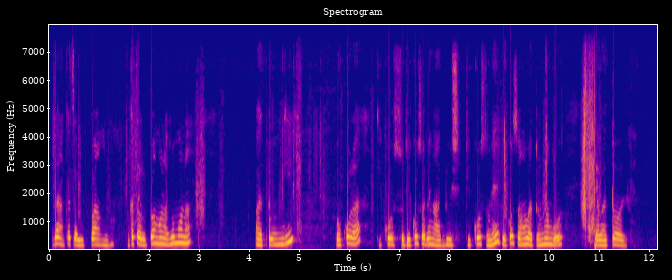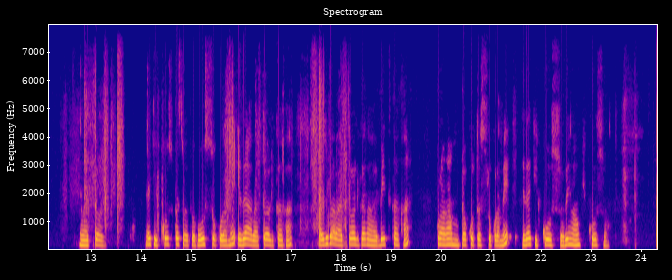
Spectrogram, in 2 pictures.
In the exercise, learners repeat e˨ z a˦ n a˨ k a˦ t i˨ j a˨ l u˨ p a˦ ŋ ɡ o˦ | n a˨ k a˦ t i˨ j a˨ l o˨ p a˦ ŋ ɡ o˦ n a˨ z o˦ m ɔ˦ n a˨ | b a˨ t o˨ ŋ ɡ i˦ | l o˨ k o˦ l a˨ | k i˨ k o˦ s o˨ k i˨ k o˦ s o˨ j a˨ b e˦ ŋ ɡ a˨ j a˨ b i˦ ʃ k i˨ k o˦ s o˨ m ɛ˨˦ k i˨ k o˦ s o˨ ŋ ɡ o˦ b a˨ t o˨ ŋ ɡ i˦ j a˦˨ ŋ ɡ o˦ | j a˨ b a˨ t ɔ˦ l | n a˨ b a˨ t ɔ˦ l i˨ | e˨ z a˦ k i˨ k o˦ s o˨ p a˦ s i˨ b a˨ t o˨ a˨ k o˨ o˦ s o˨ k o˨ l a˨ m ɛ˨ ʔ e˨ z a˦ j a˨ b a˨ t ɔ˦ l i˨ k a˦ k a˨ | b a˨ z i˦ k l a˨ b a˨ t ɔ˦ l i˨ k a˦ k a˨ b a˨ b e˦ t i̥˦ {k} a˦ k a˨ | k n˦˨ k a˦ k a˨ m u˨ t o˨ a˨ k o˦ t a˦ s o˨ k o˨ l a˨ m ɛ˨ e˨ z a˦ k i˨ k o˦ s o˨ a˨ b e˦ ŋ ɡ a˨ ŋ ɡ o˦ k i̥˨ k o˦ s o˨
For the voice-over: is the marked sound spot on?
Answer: yes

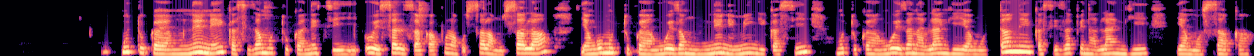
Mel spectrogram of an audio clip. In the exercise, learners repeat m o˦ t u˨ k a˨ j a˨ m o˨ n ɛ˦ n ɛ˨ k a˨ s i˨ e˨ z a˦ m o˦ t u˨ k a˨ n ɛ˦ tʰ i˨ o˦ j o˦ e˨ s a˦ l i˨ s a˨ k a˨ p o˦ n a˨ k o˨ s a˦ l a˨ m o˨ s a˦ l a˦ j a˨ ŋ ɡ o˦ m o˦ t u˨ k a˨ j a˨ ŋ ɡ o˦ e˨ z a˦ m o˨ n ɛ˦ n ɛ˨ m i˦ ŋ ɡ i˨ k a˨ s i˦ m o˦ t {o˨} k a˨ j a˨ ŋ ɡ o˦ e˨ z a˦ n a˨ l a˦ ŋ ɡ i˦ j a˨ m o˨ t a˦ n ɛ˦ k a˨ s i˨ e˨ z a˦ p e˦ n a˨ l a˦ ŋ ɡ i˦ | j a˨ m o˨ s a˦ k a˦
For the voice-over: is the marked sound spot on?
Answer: no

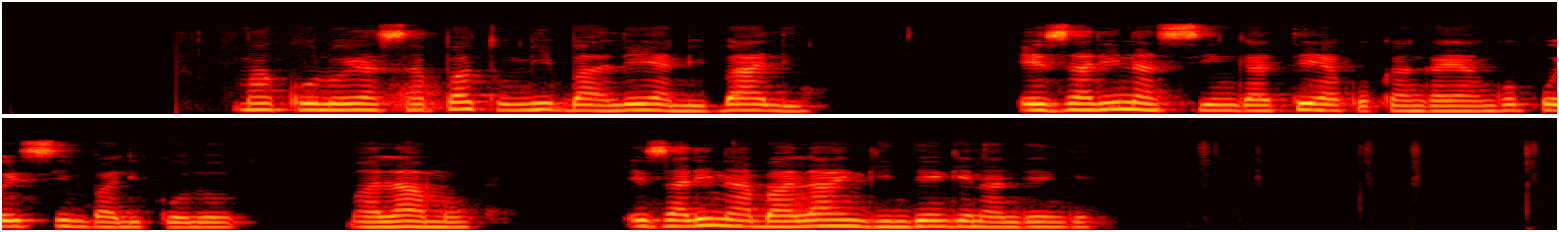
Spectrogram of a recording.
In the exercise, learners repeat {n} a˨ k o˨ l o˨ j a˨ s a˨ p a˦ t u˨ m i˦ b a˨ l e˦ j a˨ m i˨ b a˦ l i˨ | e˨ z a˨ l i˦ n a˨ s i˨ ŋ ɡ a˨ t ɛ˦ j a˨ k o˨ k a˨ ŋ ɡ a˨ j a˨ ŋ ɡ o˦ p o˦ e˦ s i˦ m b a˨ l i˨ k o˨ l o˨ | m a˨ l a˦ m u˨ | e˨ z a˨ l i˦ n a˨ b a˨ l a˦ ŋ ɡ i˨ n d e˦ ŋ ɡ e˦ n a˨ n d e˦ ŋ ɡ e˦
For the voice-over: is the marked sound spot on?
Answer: no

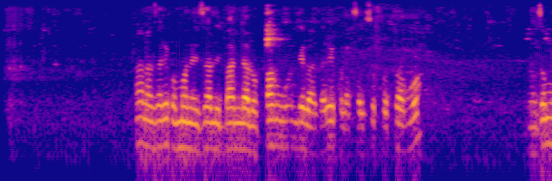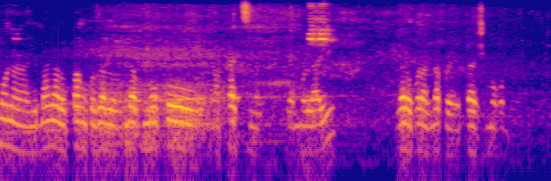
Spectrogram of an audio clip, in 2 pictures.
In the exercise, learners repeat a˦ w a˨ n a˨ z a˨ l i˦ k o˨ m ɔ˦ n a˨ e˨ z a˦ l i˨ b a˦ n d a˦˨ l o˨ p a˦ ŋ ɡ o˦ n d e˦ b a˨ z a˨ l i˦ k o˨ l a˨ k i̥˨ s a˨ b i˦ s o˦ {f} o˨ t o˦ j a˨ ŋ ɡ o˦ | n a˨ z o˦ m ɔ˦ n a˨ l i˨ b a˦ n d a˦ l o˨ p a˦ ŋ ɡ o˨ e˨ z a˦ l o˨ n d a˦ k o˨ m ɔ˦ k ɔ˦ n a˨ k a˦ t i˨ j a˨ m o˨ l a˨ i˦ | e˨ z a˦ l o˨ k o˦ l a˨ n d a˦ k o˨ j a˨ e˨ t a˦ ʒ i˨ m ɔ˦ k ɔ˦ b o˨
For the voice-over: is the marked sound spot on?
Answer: yes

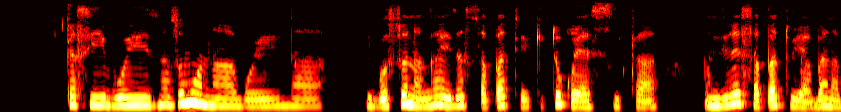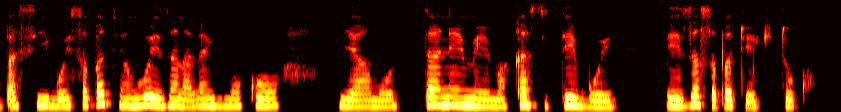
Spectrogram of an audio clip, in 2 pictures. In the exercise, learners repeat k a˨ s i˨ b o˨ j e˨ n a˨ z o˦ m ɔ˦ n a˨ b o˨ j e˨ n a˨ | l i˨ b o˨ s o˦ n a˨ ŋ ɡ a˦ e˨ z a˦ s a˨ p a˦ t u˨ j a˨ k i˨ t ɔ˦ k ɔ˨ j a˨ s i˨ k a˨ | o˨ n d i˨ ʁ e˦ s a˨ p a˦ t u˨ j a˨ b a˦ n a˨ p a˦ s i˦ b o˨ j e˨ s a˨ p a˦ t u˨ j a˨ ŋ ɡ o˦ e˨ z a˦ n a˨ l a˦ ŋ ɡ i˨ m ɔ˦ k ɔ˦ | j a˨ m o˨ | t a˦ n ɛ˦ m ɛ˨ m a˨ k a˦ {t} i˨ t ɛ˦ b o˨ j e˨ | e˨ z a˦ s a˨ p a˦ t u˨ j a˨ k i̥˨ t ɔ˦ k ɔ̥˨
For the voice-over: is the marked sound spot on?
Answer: no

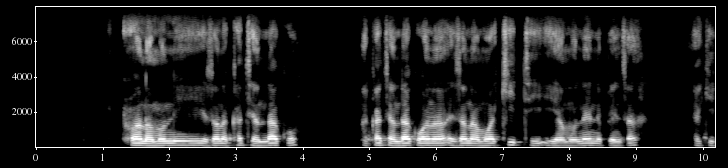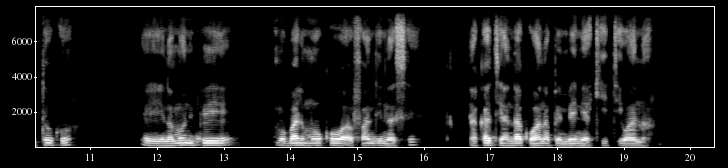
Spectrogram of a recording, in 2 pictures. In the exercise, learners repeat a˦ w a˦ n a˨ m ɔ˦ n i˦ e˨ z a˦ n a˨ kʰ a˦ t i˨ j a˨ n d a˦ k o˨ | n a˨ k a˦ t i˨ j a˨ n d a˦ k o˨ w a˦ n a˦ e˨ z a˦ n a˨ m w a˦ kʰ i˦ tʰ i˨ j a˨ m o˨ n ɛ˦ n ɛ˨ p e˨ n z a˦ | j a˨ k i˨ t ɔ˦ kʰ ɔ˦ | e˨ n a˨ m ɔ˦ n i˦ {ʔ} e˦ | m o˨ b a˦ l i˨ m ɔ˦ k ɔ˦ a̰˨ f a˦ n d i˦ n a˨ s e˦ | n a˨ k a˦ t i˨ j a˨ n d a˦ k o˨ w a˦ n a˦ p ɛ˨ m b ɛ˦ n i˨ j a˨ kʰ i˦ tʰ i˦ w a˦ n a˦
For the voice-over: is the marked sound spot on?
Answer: no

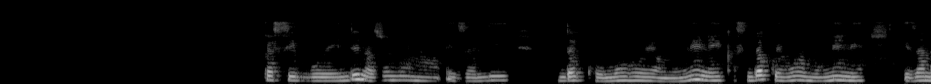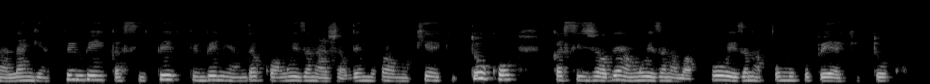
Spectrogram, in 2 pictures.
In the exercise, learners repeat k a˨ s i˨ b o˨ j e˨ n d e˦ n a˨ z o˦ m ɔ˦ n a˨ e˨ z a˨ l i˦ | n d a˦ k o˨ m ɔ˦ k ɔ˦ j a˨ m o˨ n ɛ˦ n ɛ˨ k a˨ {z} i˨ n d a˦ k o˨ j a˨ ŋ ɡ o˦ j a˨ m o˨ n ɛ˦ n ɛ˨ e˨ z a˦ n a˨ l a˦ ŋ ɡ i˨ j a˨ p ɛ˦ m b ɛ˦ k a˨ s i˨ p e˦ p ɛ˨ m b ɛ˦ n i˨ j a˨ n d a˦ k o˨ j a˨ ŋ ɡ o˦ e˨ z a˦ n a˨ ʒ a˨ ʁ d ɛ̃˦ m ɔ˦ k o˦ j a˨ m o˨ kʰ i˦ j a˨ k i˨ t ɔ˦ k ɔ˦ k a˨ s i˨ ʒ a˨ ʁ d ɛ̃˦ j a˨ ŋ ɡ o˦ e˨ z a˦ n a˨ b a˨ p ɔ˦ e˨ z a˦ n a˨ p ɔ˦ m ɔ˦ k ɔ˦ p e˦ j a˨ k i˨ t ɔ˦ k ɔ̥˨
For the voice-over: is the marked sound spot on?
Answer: no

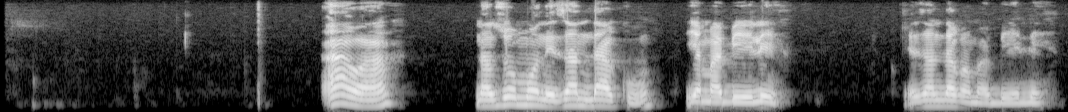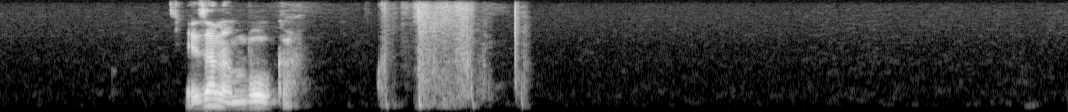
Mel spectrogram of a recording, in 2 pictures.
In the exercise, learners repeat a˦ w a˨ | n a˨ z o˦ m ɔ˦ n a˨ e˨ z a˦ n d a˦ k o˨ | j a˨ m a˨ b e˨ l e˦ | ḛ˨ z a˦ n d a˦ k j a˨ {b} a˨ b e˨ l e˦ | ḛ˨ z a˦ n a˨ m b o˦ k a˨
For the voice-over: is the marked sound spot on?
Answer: no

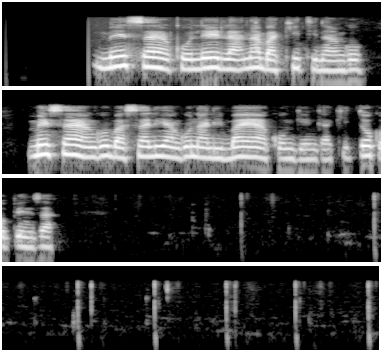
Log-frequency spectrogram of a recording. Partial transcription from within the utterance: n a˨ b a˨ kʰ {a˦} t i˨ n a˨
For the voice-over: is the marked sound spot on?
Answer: no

